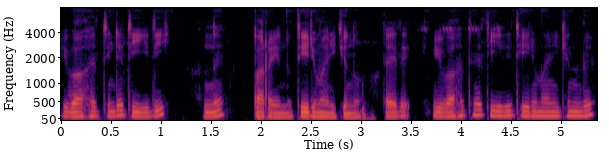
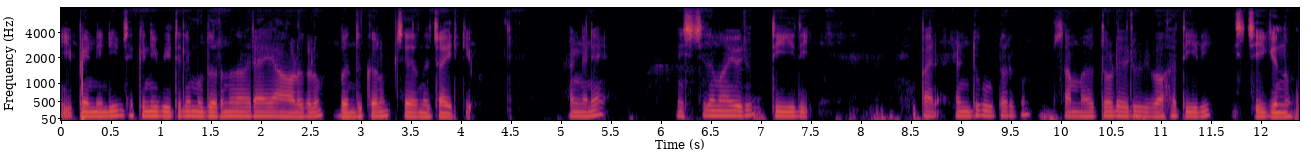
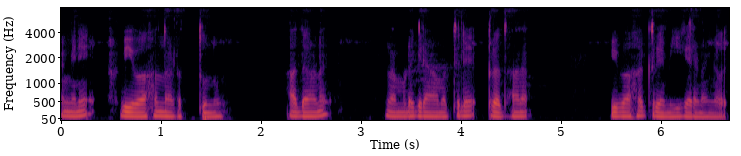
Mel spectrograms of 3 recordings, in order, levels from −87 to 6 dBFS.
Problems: low volume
